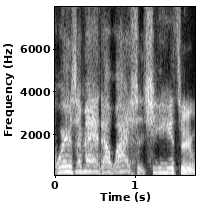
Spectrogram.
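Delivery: high-pitched imitation of fretting stage crew; mock-anxious calling for a missing actress; puzzled crew calling. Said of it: "she's got the little headset on her, and they're like".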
